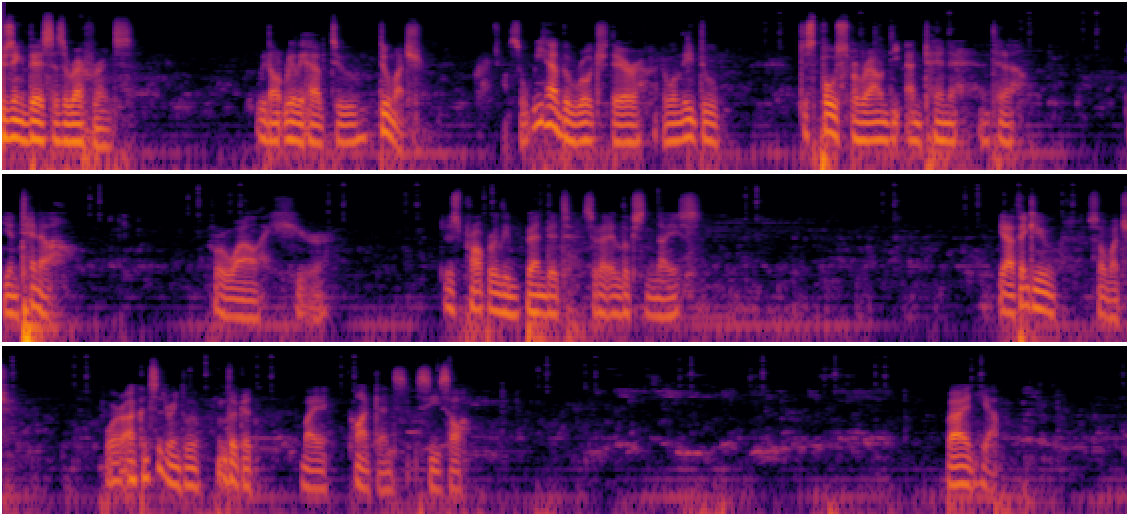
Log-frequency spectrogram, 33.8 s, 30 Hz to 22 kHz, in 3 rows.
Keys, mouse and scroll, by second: 3.9 q, 6.8 q, 7.5 right click, 8.1 ctrl+Tab, 8.4 right click, 9.3 right click, 9.8 r, 10.1 right click, 10.7 right click, 11.4 r, 12.0 click, 12.3 r, 13.0 click, 13.4 right click, 14.4 right click, 15.2 right click, 15.4 g, 16.0 click, 16.5 right click, 16.8 r, 18.6 click, 18.7 middle click, 20.0 right click, 20.1 g, 20.8 click, 21.2 right click, 21.7 right click, 21.9 g, 22.4 click, 23.1 right click, 23.8 r, 24.3 click, 24.9 right click, 25.8 right click, 26.3 r, 26.8 click, 27.4 r, 27.8 click, 28.2 right click, 28.5 r, 29.2 click, 29.3 g, 29.9 click, 30.0 r, 30.6 click, 31.3 g, 32.1 click, 33.6 right click.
